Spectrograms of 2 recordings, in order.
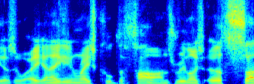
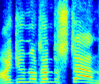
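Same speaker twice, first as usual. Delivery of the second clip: put-on high, loud booming voice; 14 semitones higher, 6 dB louder than usual. Retelling a scene where aliens answer from above: imitating a booming voice. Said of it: "says this booming voice from above".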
